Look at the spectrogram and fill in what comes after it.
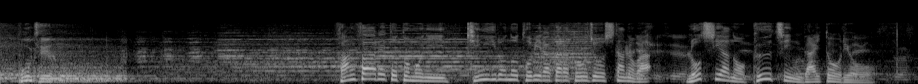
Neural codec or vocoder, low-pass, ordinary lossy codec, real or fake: none; 7.2 kHz; Opus, 64 kbps; real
